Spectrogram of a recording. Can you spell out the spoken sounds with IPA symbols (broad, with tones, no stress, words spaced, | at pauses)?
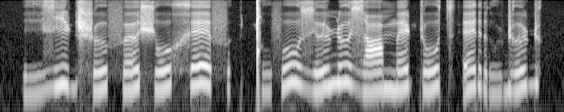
e̤˩˧zi˧˥˧ɖ ʂɵ˩˥fœ˩˥ ʃo˩˥xɛ˧˥˧f | ǃo̤˩˧fo˧˥˧zø˩˥ ɳɵ˧˥˧zɑ˩˧mɛ˩˥ ʈo˩˥t͡sʼɛ˩˥ro̤˩˧ɖɵ˩˥ɖ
